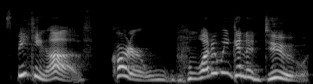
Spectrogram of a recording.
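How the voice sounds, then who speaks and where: A woman co-hosting a podcast in casual chat, playful and quick to laugh. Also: high-pitched, big pitch swings, fairly bright tone. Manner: playful, giggly, bubbly. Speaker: podcast co-host.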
